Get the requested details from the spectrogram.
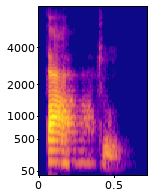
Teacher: Eu escuto o som do P, o som do a, o som do T. E no finzinho eu escuto o som do U, né? Um som do O mais fraquinho.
